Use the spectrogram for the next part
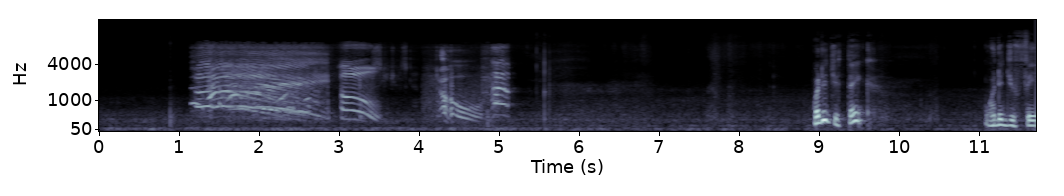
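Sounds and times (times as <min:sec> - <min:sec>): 
person imitating a scream: 0:01.2 - 0:03.6, 0:04.2 - 0:05.2
short sharp cries: 0:01.2 - 0:03.6
speech: 0:09.0 - 0:09.8, 0:11.1 - 0:11.6.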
